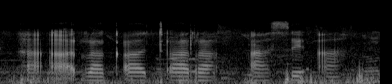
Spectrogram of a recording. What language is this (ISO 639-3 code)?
sot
